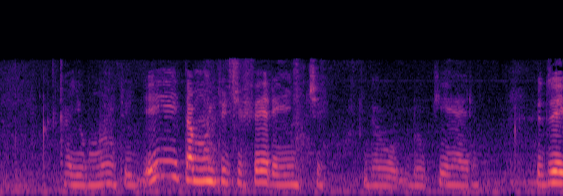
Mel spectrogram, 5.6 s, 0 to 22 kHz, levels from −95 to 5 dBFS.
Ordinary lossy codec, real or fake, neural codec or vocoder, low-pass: none; real; none; 7.2 kHz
